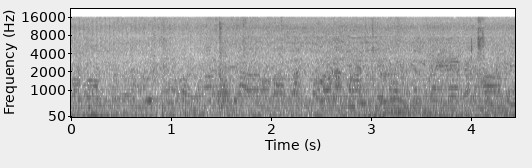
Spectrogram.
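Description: Low rumble of an open-sided tourist tram riding along, with people talking in the background.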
